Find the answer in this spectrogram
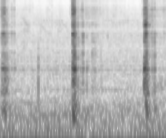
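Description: A long-handled hoe chopping into soil: three sharp strikes, about a second apart.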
